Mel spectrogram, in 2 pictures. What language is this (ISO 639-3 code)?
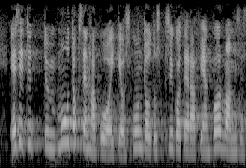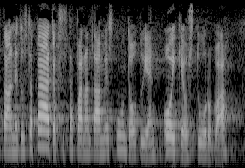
fin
